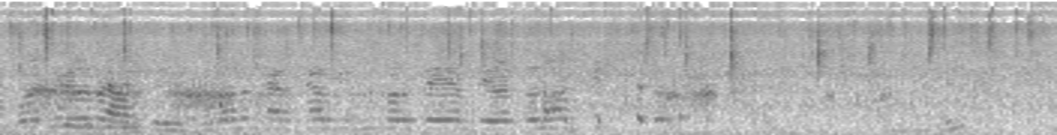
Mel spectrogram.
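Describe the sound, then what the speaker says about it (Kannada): Rain patters steadily on a surface nearby while people talk over it. "ಫುಲ್ ಜೋರ್ ಮಳೆ ಬರ್ತೈತೆ"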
